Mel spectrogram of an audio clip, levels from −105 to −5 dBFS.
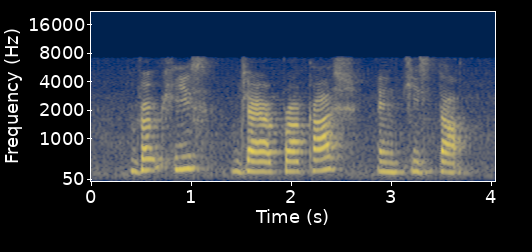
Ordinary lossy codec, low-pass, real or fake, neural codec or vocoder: none; 7.2 kHz; fake; vocoder, 22.05 kHz, 80 mel bands, HiFi-GAN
